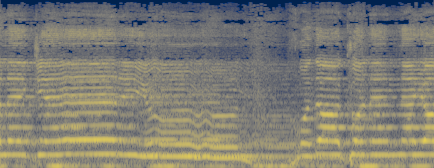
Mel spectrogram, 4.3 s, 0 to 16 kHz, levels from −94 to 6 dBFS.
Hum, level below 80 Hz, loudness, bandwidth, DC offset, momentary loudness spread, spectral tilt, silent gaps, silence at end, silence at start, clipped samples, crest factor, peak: none; -24 dBFS; -12 LUFS; 15.5 kHz; under 0.1%; 7 LU; -3 dB/octave; none; 0 s; 0 s; under 0.1%; 12 dB; 0 dBFS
